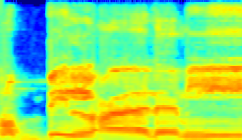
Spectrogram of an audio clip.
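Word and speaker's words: رَبِّ الْعَالَمِينَ: রবা জবর রব বালাম জির বিল রব্বিল কিন্তু দেখেন মাঝখানে কিন্তু একটি আলিফ আছে, আলিফের উচ্চারণ কিন্তু হবে না, সরাসরি লামের উচ্চারণ এখানে হবে রব্বিল।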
